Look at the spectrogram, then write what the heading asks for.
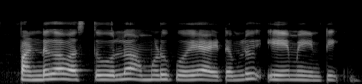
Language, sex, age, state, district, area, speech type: Telugu, female, 18-30, Telangana, Hyderabad, urban, read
